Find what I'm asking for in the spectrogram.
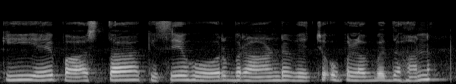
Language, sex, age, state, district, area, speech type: Punjabi, female, 60+, Punjab, Gurdaspur, rural, read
